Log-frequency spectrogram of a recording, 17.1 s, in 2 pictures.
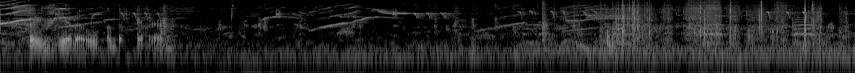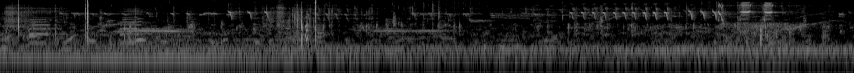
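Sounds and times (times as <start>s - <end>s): birds chirping and clicking: 0.0s - 17.0s.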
